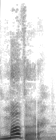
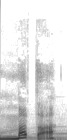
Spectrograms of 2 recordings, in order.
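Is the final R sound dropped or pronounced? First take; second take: pronounced; dropped. First: The final R is pronounced. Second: The final R is dropped. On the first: "instead of" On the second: "people were saying ... instead of"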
